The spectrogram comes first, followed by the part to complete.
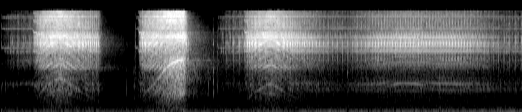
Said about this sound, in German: Jetzt kommen äh, zwei Bohrer, die, von denen du vielleicht einen, einen Bohrer gehört hast. Ähm, hier kommt der erste Bohrer.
